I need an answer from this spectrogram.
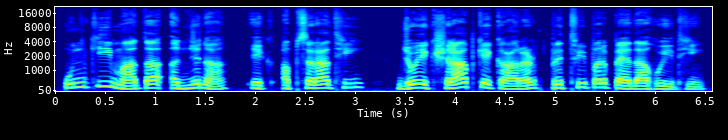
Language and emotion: Hindi, neutral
